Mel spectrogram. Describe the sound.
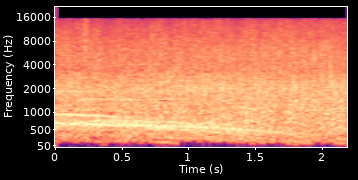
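Studio audience applause welcomes four panelists at a panel game show recorded at the Corn Exchange, a loud, dense wash of clapping that holds steady throughout and stands alone.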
